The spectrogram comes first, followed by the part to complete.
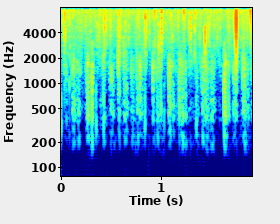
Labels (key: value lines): label: biophony, sea urchins (Echinidae)
recorder: SoundTrap 600 or HydroMoth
